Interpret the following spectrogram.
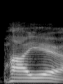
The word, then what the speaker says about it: Pierre: year no no no it's pronounced pi air I will now appear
